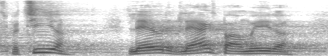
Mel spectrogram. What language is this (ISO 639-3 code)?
dan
